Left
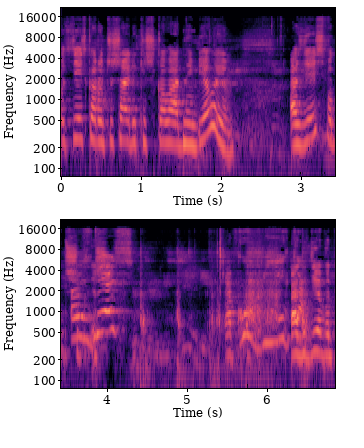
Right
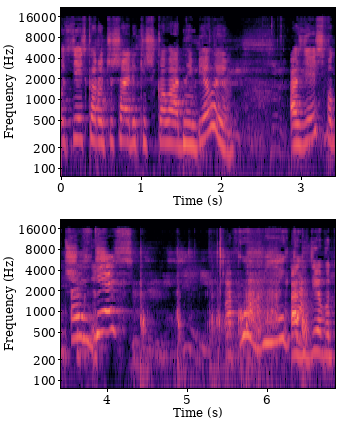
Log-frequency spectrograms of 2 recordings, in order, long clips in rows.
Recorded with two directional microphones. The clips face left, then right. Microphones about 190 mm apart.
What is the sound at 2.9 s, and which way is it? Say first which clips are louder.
Speech: left 3 dB; 25° left (ahead or behind).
